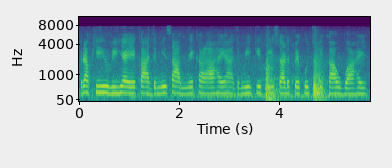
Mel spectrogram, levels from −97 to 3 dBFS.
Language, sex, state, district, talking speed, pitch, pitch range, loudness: Hindi, female, Bihar, Katihar, 175 wpm, 215 Hz, 210-225 Hz, -17 LUFS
